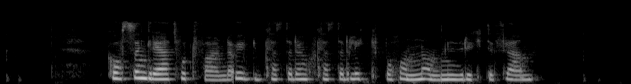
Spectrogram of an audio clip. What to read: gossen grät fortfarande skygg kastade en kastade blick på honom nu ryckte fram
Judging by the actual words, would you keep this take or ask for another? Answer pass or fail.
pass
